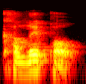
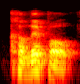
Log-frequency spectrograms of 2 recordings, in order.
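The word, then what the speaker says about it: Qliphoth: Tree of Life are called the calippo calippo all right or collie Pope khalipa or collie Pope and it's spelled like this ql IPP oth so we're going to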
